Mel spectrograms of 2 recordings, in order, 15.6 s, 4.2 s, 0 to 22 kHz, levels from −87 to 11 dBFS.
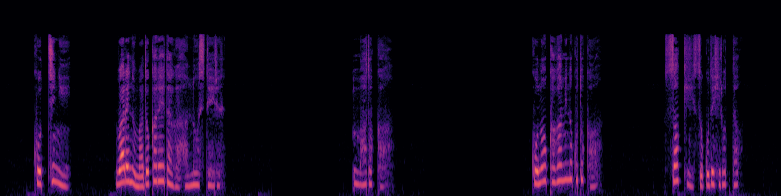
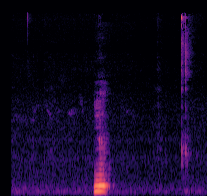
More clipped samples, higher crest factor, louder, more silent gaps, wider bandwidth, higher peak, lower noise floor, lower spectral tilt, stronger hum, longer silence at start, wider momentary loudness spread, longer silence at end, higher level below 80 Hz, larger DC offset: neither; about the same, 24 dB vs 24 dB; second, -29 LUFS vs -22 LUFS; first, 5.11-5.16 s, 5.43-6.78 s, 8.13-8.18 s, 8.50-10.43 s vs none; second, 11 kHz vs 17 kHz; second, -8 dBFS vs -4 dBFS; first, -79 dBFS vs -62 dBFS; second, -4 dB/octave vs -7.5 dB/octave; neither; second, 0.7 s vs 1.9 s; about the same, 19 LU vs 17 LU; first, 0.85 s vs 0.4 s; second, -72 dBFS vs -64 dBFS; neither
